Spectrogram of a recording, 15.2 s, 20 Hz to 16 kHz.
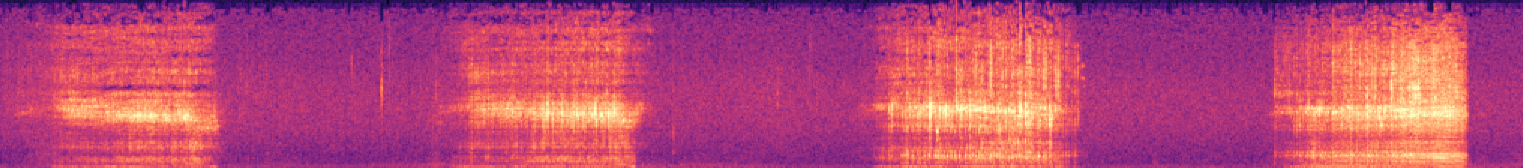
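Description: Four loud, rough inspiratory snores, about one every four seconds (roughly 15 breaths a minute), with quiet exhalations between them and steady car noise.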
